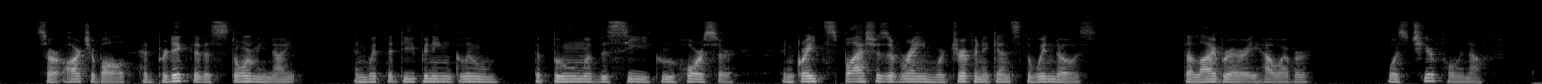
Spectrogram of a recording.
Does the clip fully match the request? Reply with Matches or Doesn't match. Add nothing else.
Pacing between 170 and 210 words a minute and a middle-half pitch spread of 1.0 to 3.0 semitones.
Doesn't match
